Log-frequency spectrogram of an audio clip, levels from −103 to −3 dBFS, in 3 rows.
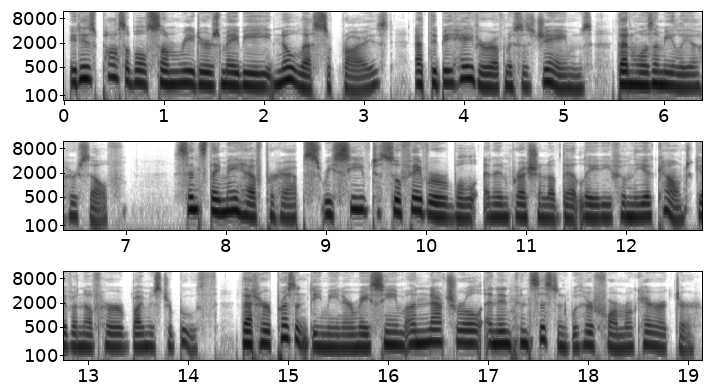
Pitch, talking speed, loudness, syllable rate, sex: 185 Hz, 170 wpm, -20 LUFS, 5.1 syllables/s, female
